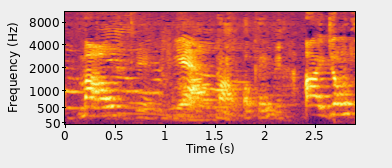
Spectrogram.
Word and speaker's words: 猫: Mao. Mao.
